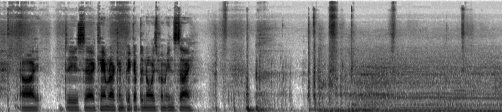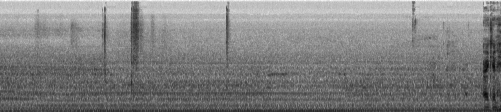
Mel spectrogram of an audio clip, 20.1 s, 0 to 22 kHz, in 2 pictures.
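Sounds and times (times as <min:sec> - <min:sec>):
car engine starting and idling: 0:04.8 - 0:20.0.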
